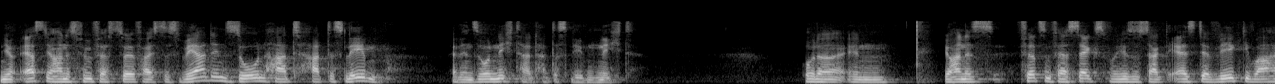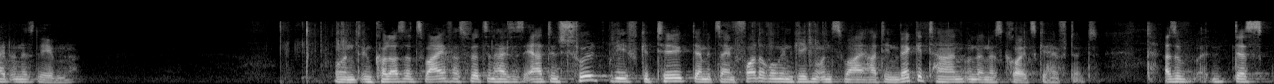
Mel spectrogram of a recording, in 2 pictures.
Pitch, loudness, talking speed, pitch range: 125 Hz, -20 LUFS, 170 wpm, 115-130 Hz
